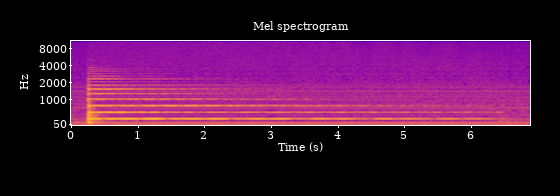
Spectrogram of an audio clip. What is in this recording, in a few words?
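c4 piano, notes played from a piano; piano on campus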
